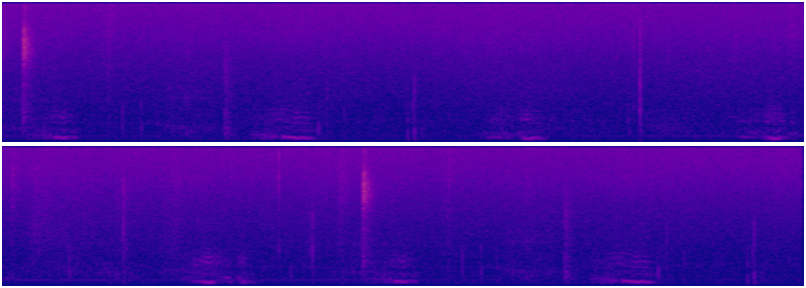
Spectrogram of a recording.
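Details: Sleeping cat snoring indoors, soft low rasping breaths repeating roughly every two and a half seconds, each swelling briefly, with faint clicks and a quiet steady hum between breaths.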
